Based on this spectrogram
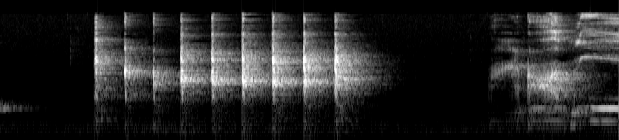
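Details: African grey parrot talking and making funny noises: a quick run of about eight sharp, buzzy repeated notes, a brief silence, then a harsher rasping squawk.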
